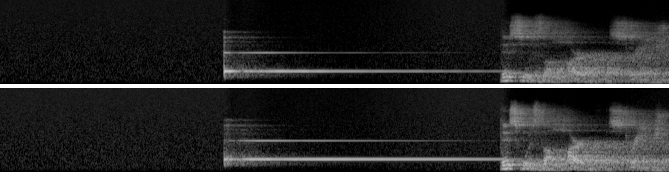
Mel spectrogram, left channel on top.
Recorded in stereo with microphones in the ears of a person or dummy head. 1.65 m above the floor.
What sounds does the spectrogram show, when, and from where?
2.2 s a clink: 55° left (ahead or behind), 2.0 m
5.0 s a man speaking: 40° right (ahead or behind), 2.5 m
